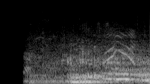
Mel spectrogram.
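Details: Two lions fighting: after a moment of silence, a deep, rough growling roar rises and holds, with snarling tones over the low rumble and getting louder toward the end.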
